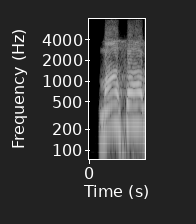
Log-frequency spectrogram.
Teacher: माँ साहब में बीच के जो ध्वनियां होती हैं, बीच के जो वर्ण होते हैं, उनको हम उनका लोपन कर देते हैं, उनको विलुप्त कर देते हैं और सीधे सीधे सपाट ही हम बोलने का प्रयास करते हैं। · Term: ध्वनि लोपन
